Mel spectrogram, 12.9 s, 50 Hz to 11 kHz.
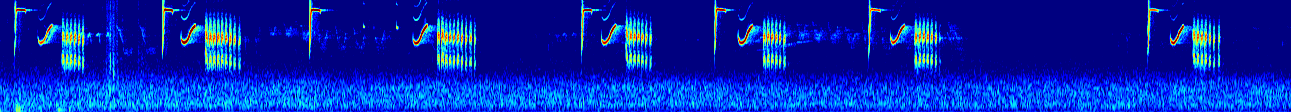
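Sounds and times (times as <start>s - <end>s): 
great tit (Parus major) calling: 0.1s - 2.4s, 3.0s - 4.8s, 5.8s - 6.6s, 7.2s - 7.9s, 8.7s - 9.5s, 11.5s - 12.2s.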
